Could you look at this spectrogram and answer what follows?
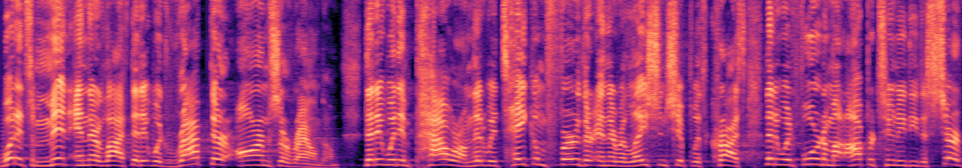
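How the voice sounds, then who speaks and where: In a Southern US accent, the voice comes across with an animated tone. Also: man. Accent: Southern drawl. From US South. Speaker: pastor. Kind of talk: sermon. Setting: church. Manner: slow.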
